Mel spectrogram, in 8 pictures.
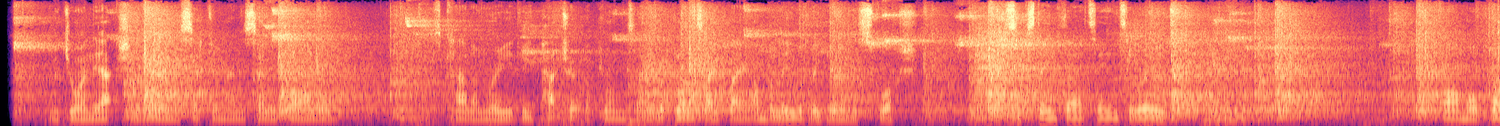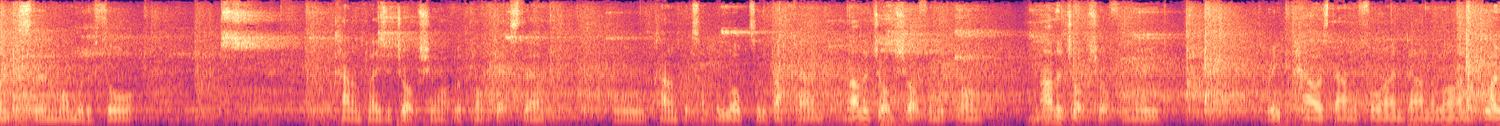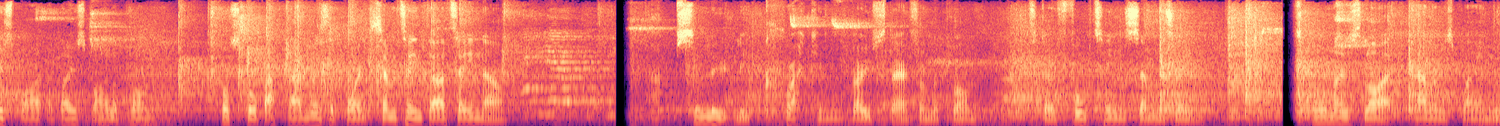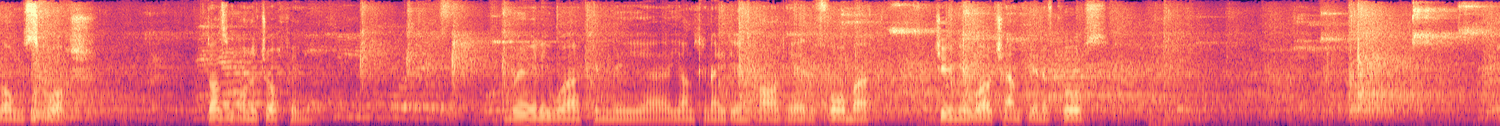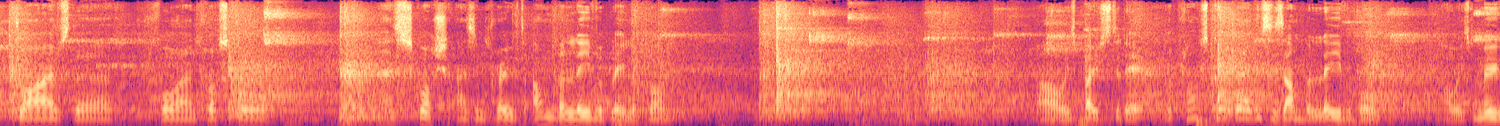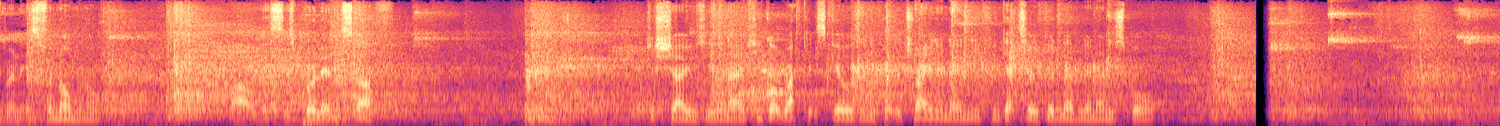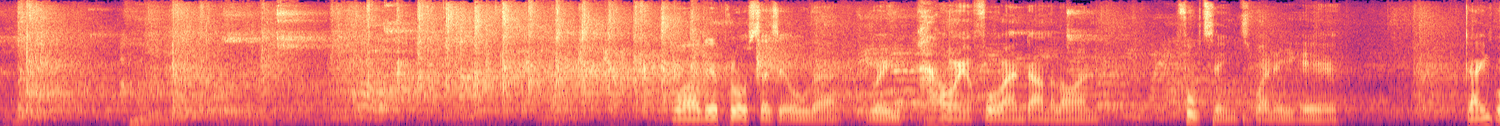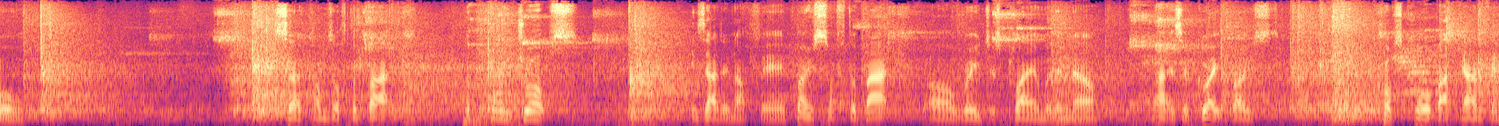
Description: Canadian open semi final Racketlon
